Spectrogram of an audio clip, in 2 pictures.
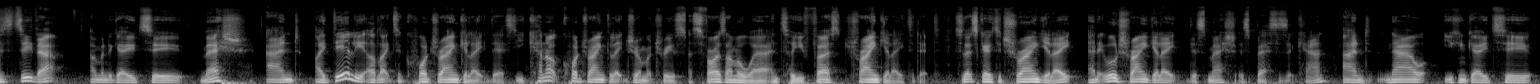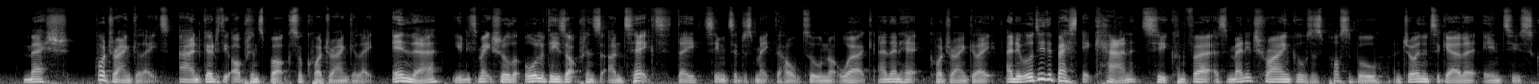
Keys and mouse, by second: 1.4 click, 14.8 click, 19.5 click, 20.8 click, 23.9 click, 25.8 right click, 26.2 click, 26.7 alt+middle click, 27.1 right click, 28.4 click, 29.3 alt+click, 29.8 alt+middle click, 30.3 alt+click.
